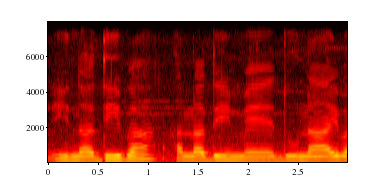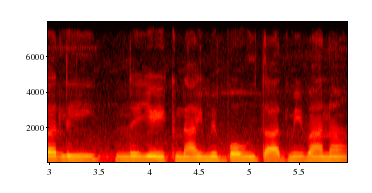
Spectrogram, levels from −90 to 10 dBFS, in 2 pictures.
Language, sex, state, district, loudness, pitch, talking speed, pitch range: Bhojpuri, female, Uttar Pradesh, Gorakhpur, -30 LUFS, 205 Hz, 160 wpm, 190-210 Hz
